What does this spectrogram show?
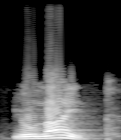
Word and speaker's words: unite: Unite, ஒன்று சேர். Unite, UNITE, UNITE, unite. Spelling எப்படி? UNITE, பாதி காணல வருது. UNITE வந்துட்டு. Unite. Spelling second syllable, என்னுக்கு தான் ஸ்ட்ரெஸ்.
